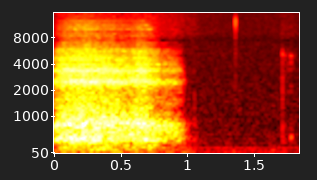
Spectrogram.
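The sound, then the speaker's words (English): A single deep breath drawn in: a steady, breathy rush lasting about a second that stops abruptly, followed by near silence with a few faint clicks. “We're going to take a deep breath, breathe in,”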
